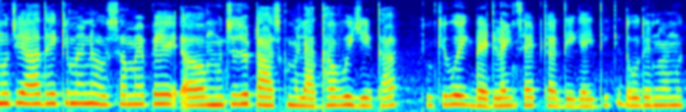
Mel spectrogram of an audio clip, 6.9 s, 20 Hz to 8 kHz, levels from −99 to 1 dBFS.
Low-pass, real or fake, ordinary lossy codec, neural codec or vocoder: none; fake; none; codec, 16 kHz, 8 kbps, FreqCodec, larger model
